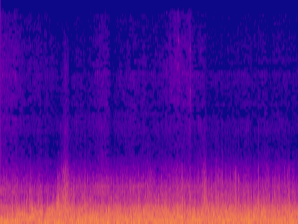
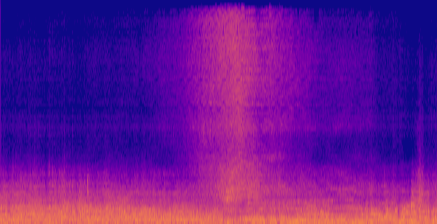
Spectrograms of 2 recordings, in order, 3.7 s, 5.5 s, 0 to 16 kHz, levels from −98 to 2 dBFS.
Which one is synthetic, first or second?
second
